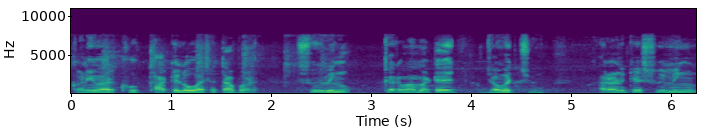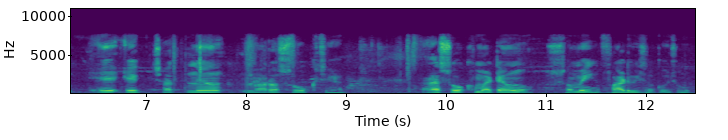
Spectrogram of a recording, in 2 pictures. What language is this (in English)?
Gujarati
